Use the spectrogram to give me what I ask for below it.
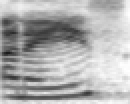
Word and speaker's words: Anaïs: So it's Anais and then, which is also quite difficult to pronounce for German. So it's fine. Is that a German name? No, the last name is. The first name is French or Northern African, depending on where how you see it.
